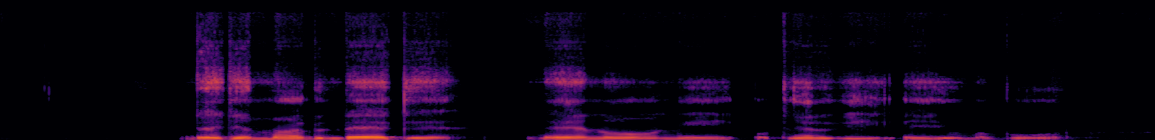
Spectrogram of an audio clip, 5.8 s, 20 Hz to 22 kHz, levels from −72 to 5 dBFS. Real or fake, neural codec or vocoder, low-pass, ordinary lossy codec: fake; codec, 44.1 kHz, 2.6 kbps, SNAC; none; none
